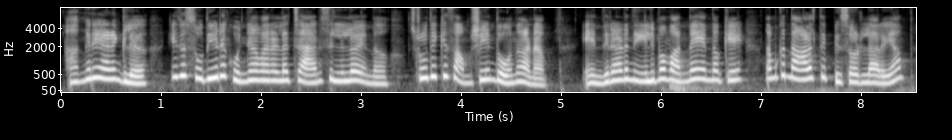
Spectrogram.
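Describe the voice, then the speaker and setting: A woman narrates a serial episode in an easy, chatty storytelling voice that sits high. She moves plainly through the events and acts out the quoted lines as she goes. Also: expressive, brisk. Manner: retells scenes plainly, acting out quoted lines. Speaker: channel host recapping serial episodes. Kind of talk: casual storytelling recap.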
